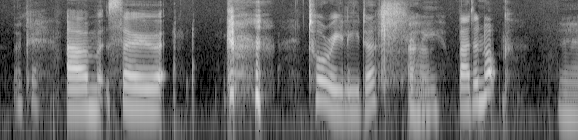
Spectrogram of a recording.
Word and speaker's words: Badenoch: So Tory leader, Penny Badenoch. Yeah. Is that how you say it? Yeah.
